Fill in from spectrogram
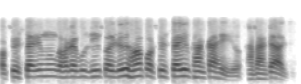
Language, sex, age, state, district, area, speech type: Odia, male, 30-45, Odisha, Kendujhar, urban, conversation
